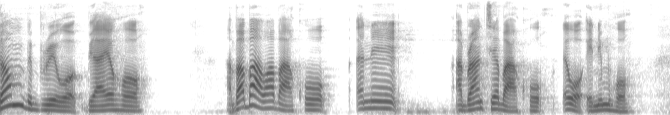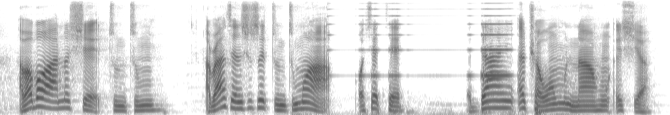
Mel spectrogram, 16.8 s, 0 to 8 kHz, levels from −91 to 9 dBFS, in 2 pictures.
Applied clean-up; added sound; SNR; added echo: neural mask model RNNoise.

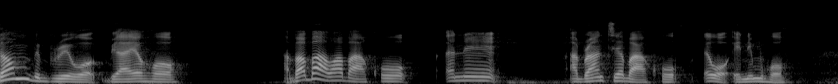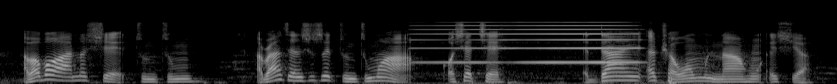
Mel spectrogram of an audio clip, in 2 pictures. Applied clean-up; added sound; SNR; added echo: none; Bowed string instrument; -1 dB; none.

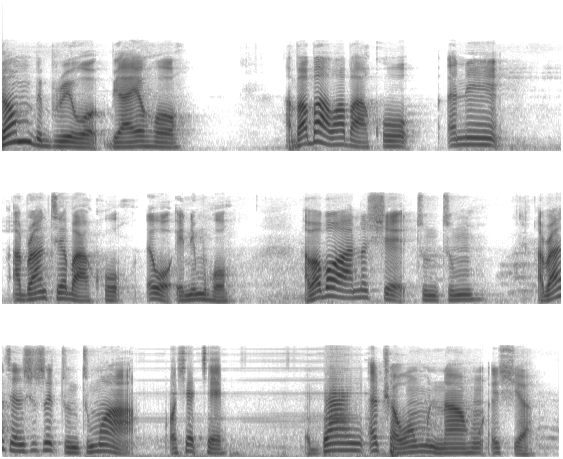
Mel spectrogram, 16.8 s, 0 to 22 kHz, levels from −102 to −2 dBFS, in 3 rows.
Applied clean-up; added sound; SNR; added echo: neural separator model SepFormer DNS4.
